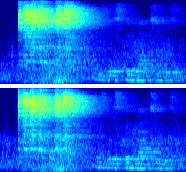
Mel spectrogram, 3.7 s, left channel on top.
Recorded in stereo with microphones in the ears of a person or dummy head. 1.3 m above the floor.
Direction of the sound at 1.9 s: 30° right (ahead or behind).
